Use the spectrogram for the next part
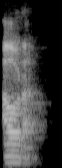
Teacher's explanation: o out você vai ter o flat T aqui. Então, esse T vai ter uma pronúncia mais chapada.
